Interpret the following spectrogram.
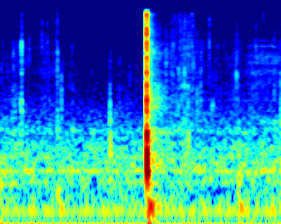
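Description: A single sharp click, about a second in, from handling a soft plastic ring binder with a snap-button closure, over a low steady hum.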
